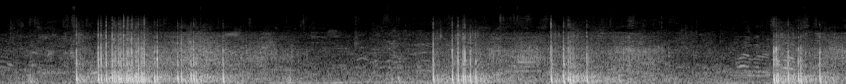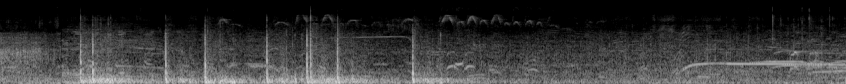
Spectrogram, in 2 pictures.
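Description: Fireworks display: aerial shells bursting in a run of loud booms a second or a few apart, with a cluster of sharp crackles near the middle. People's voices carry underneath.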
